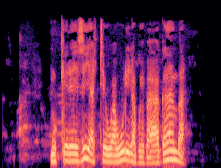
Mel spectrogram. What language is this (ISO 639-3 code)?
lug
